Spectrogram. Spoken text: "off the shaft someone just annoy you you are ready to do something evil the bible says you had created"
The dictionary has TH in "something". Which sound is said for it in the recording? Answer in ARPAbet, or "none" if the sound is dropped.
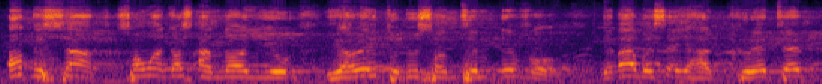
T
